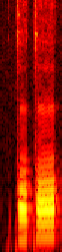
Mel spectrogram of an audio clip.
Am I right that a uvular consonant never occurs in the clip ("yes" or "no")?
yes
